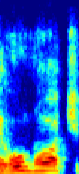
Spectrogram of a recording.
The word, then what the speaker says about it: runot: tem a expressão runo runo se escreve runot com tema mas não pronuncio o que runo que significa palavra mágica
